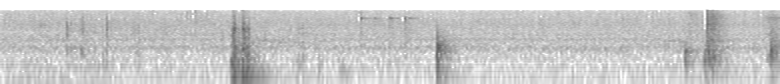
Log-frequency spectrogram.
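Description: Crab curry sizzling in a nonstick pot with a steady hiss, broken by a few sharp knocks and clicks from the pot and utensils: a loud one about two seconds in, another a couple of seconds later, and two more near the end.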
